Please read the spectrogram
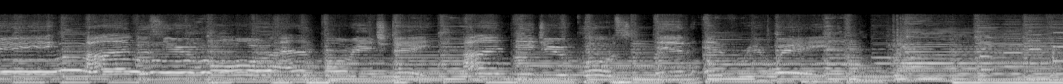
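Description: Acoustic guitar strumming and electric keyboard chords accompanying male singing in a bubblegum pop song played live.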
